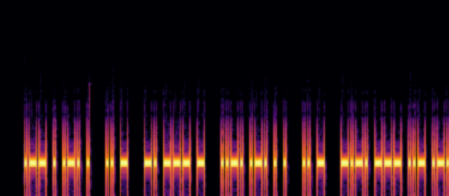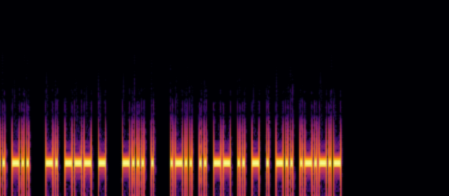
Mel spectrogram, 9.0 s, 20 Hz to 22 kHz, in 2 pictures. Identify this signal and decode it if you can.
Morse code, heard as a keyed tone, about 50 wpm, 700 Hz. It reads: WERE IT NOT FREE IT COULD NOT BE LIMITED.
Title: Sentences from Top 900 Words 50wpm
